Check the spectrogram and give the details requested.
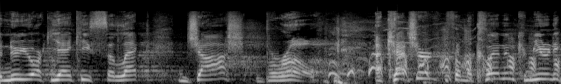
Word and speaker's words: Breaux: They had to be on the board like, please let bro have follow us. Stay Let here, bro drop to Josh. us. But it's spelled Breaux.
